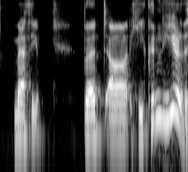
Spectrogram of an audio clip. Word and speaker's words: Matthew: name was Matthew well Matthew is pronounced with this one Matthew with us right with this sound Matthew but he couldn't hear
